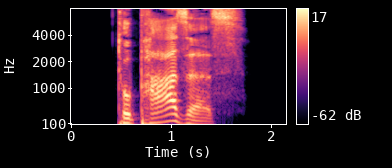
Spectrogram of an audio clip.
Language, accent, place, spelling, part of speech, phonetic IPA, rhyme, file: German, Germany, Berlin, Topases, noun, [toˈpaːzəs], -aːzəs, De-Topases.ogg
- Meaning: genitive singular of Topas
